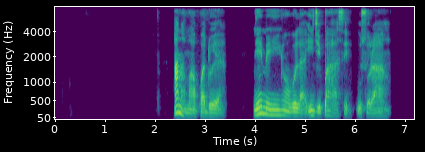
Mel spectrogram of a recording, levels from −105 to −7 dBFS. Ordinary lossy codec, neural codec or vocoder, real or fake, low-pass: none; none; real; 7.2 kHz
